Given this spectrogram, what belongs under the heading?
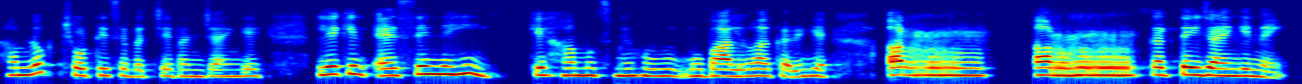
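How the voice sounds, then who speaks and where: Woman tajweed teacher, very slow and patient, slightly dull lo-fi recording. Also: mid-range voice, steady tone. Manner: patient, asks and answers her own questions, demonstrates sounds. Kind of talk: slow step-by-step lesson.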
